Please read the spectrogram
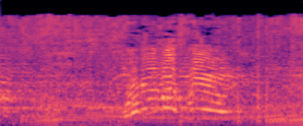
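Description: A voice calling out in long, drawn-out phrases, as a race announcer's calls go, with a low, steady motor hum coming in near the end.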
